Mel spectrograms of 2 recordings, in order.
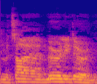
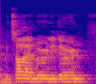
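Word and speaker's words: Muttiah Muralitharan: So Broad and Anderson are my 9 and 10, and bringing up the rear is Matthias Muralidharan, and it is pronounced like that because I did a documentary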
